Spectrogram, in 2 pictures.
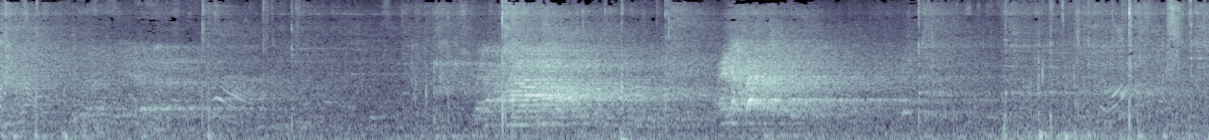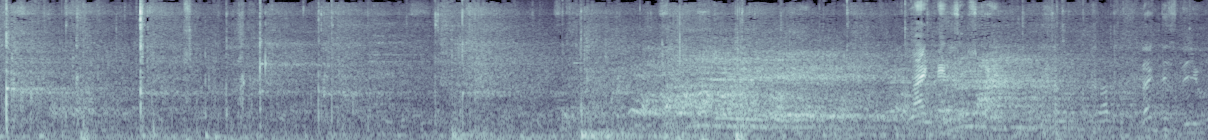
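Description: Badminton doubles rally: repeated sharp racket strikes on the shuttlecock and quick footfalls on the court, in a large sports hall. Players' voices call out briefly about five and seven seconds in, and again for a few seconds near the end.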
